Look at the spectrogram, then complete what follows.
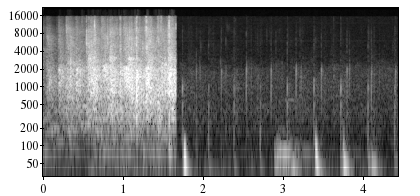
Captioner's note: audience clapping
